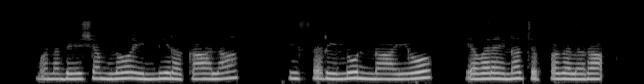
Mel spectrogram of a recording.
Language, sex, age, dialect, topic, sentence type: Telugu, female, 18-24, Southern, agriculture, statement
